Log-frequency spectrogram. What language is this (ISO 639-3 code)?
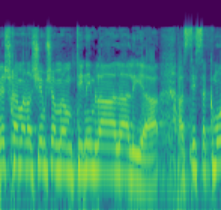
heb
